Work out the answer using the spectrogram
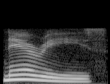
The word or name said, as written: nares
